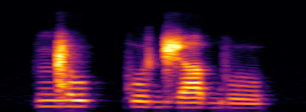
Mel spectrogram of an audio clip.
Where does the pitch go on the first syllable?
high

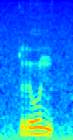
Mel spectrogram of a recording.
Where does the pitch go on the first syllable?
falling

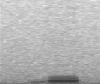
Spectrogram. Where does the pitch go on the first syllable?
high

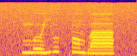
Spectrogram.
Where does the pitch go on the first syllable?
low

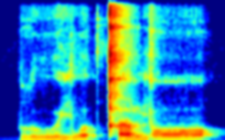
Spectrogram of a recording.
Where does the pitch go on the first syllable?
rising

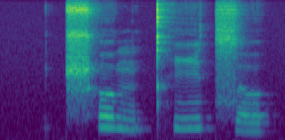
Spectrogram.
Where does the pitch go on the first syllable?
falling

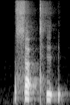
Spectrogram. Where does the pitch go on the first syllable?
high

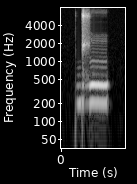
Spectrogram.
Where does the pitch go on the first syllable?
low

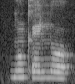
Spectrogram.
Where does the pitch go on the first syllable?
low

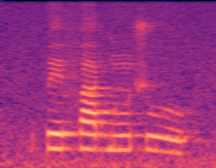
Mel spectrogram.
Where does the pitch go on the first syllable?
high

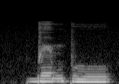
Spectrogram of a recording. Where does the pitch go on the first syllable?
high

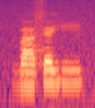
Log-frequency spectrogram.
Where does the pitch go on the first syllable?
low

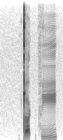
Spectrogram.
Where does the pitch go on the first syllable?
low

